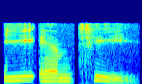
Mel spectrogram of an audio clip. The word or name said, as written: EMT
